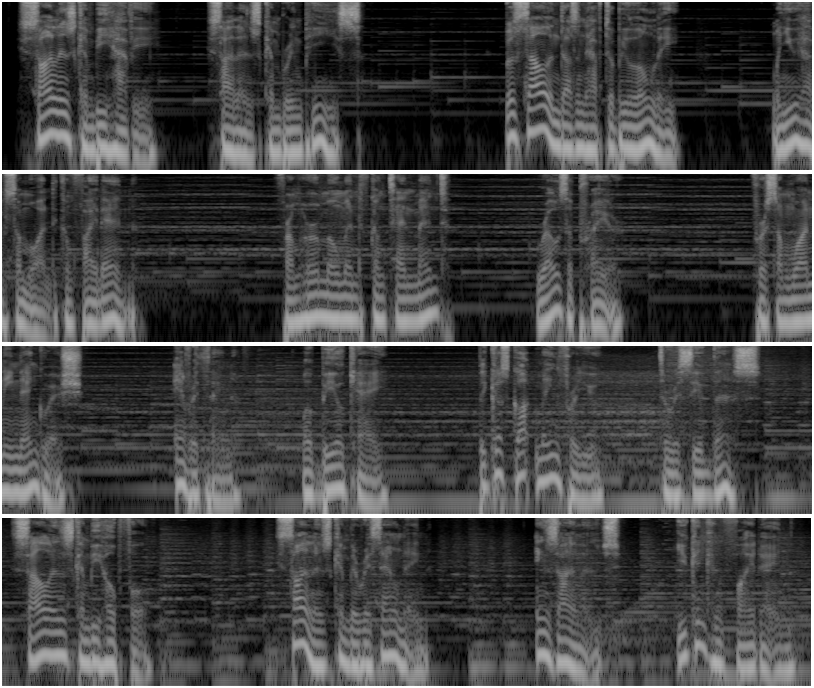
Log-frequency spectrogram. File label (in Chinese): 男 英文 产品视频 温暖走心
